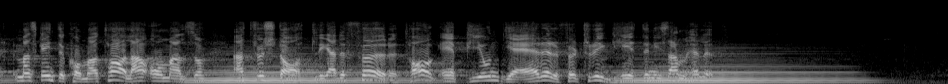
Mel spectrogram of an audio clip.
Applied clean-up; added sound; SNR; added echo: none; Bowed string instrument; 5 dB; none.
